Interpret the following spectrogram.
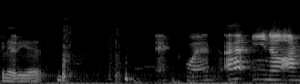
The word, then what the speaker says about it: Equus: Ekis, or I don't know how to pronounce it. I'm probably sounding like an idiot. Equus.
